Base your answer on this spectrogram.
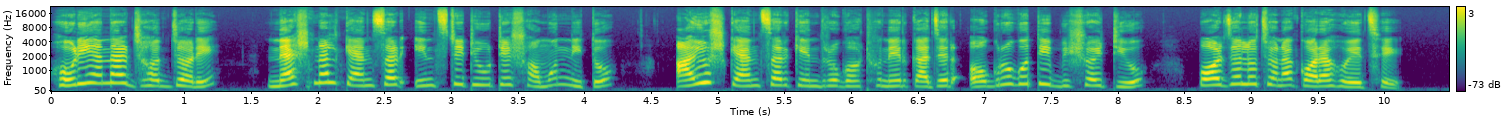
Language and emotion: Bengali, neutral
